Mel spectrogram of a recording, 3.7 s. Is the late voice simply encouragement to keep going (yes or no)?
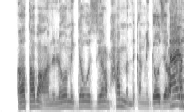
no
